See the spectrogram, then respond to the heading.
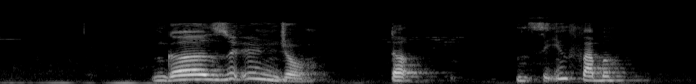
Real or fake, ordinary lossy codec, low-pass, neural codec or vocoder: real; Opus, 32 kbps; 7.2 kHz; none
